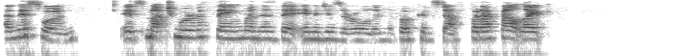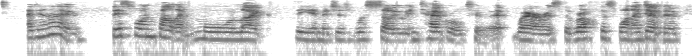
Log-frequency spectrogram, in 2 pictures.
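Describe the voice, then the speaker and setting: A woman talking casually about books as a panelist on an online call. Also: medium pitch. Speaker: panelist and awards judge. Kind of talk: casual book chat. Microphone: video call. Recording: muffled, lo-fi online call audio.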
